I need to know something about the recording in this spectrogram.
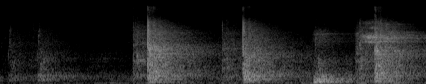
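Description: Squash ball being struck by rackets and hitting the court walls during a rally: two faint knocks at the start, then four loud, echoing strikes about a second apart. A shoe squeaks on the wooden floor near the end.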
